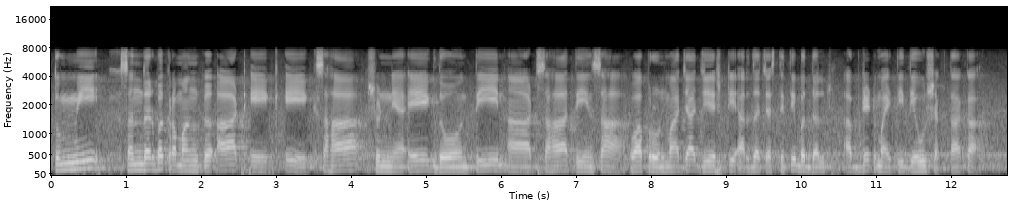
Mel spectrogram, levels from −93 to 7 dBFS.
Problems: none marked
